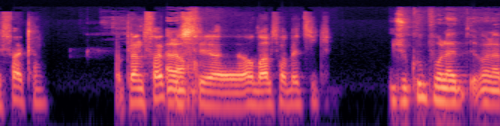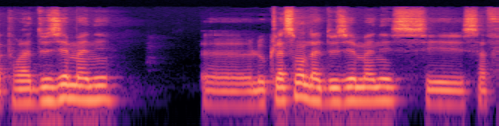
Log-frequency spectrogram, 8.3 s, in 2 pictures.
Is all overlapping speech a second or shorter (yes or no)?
yes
